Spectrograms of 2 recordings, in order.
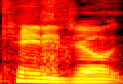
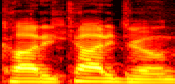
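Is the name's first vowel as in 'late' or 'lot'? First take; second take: late; lot. First: The first vowel sounds like the one in late. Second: The first vowel sounds like the one in lot. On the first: The speaker calls it wrong. "unwrap the Katie" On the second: The speaker calls it right. "put in a Cottie instead"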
